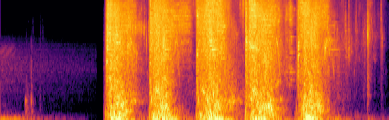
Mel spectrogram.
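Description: Sword blows strike in quick, sharp hits.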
